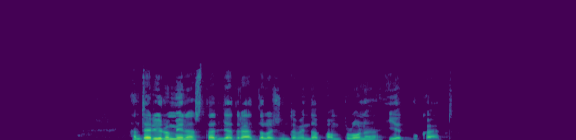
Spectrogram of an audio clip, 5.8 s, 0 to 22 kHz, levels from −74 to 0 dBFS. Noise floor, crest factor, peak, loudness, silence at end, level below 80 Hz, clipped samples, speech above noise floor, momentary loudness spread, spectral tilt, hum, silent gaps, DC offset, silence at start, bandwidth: -88 dBFS; 22 dB; -4 dBFS; -25 LUFS; 1.4 s; -76 dBFS; under 0.1%; 64 dB; 13 LU; -5.5 dB/octave; none; none; under 0.1%; 1.3 s; 11.5 kHz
